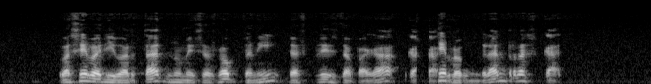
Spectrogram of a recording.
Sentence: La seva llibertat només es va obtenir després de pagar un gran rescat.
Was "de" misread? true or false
false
